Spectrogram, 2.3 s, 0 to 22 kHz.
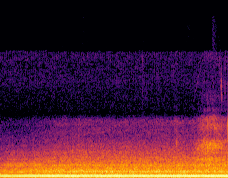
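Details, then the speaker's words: Inverter split air conditioner after fitting a universal control board (had error E0), switched on in cool mode at lowest temperature: steady airy whoosh with smooth low hum from the indoor unit fan; normal start-up. "que se escuchó al encender es el forzadores el viento el ventilador de la unidad interior"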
